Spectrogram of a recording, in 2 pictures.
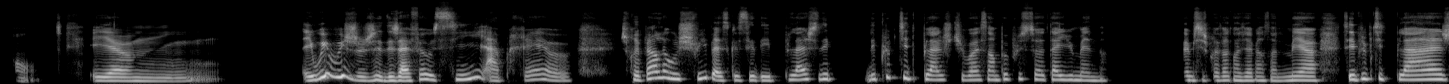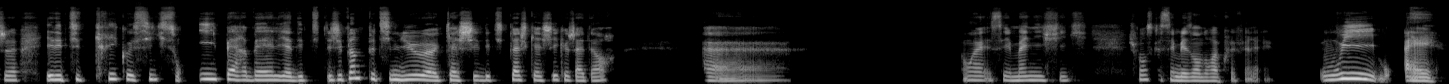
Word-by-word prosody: En - - -14 0.4
s - - -19 0.2
et 175 0 0
hem, 160 -3 -2 1.0
et 185 +2 +3
oui, 350 - +7
oui, 365 +3 +7
je 185 -6 0
j'ai 185 +2 +1
déjà 175 0 +4
fait 235 +7 -2
aussi. 230 - 0
Après, 200 +6 -3
heu, 175 -2 -7 0.5
je - - -3
préfère 255 +8 +2
là 310 -1 +2
où 260 - +4
je 245 - 0
suis, 280 +4 0
parce 190 -6 +1
que 195 - -4
c'est 195 +1 -2
des 180 0 -2
plages, 215 +6 -2
c'est 245 0 -2 0.3
des 230 +3 -3
plus 320 - -5
petites 290 -4 -2
plages, 215 -4 -2
tu 205 - -7
vois? 205 +1 -3
C'est 210 - -8
un 210 - -2
peu 240 - -4
plus, 250 0 -6
heu, 220 - -2
taille 210 0 -2
humaine. 185 -3 -4 0.8
Même 195 - -2
si 185 - 0
je - - -4
préfère 190 +1 -5
quand 190 - -3
il 180 - -2
y - - -2
a - - 0
q - - -5
personne, 175 -2 -6
mais 190 +1 +2
heu, 185 0 +3 0.3
c'est 220 - +2
plus 255 +4 +2
petite 250 +1 -4
plage, 225 +1 +4
heu, 200 0 -1 0.3
et 205 - +4
les 215 -1 +4
petites 195 0 -3
criques 245 -2 0
aussi, 220 +2 0
qui 235 - -1
sont - - -2
hyper 240 -5 +2
belles. 200 +1 +1
Il 195 - 0
y - - +2
a 185 - +3
des 185 +1 -2
petites 185 +2 -9
j'ai 215 +2 +1
plein 280 +6 +3
de 290 - -3
petits 225 -3 +1
lieux, 215 +1 +3
heu, 190 -2 +3
cachés, 190 +1 +5
des 190 - -3
petites 185 +1 -5
plages 205 -1 +1
cachées 195 +1 +2
que 200 - -5
j'adore, 175 -1 -3 0.9
heu - - 0 2.5
Ouais, 195 -1 -5
c'est 195 -1 -5
magnifique. 190 0 -4 0.4
Je - - -12
pense 220 0 -4
que 215 - -12
c'est 195 - -3
mes 175 -1 +1
endroits 170 -1 -3
préférés. - - -16 0.5
Oui! 240 +1 +7
Bon - - -11 0.2
eh! 165 -4 +2
200 Hz, 200 wpm, -22 LUFS, 185-225 Hz, 2.5 s, oui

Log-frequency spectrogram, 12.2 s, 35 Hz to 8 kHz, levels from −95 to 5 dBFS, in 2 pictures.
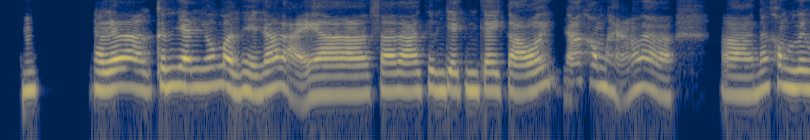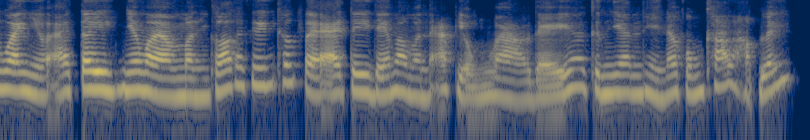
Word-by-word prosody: Ừm. 245 +1 -1 0.4
Thật 245 - +3
ra 265 +3 +9
là 265 -3 +5
kinh 285 0 +1
doanh 275 -1 +6
của 290 - 0
mình 265 - +5
thì 230 -2 -2
nó 250 +5 +2
lại, 280 - 0
à, 210 +1 +2
sao 235 +2 +2
ta? 235 0 +2
Kinh 255 -2 -2
doanh 240 -1 -2
cây 240 0 -1
cối, 240 +10 +2
nó - - -3
không 310 -3 -3
hẳn 240 0 -6
là, 245 -9 -2 0.3
ờ, 205 -1 -2
nó 265 - -3
không 290 0 -1
liên 265 -1 0
quan 240 -1 +3
nhiều 205 -3 -4
IT, 250 +2 +4
nhưng 250 0 -1
mà 210 -4 +5
mình 190 0 -4
có 235 +6 +1
cái 295 +1 -6
kiến 290 0 -6
thức 325 +1 -7
về - - +2 0.3
IT 225 -2 -2
để 200 0 -3
mà 230 +1 -2
mình 195 -3 -8
áp 130 - -7
dụng 95 +1 -7
vào 170 - -5
để, 95 - -3
a, 275 +1 -4
kinh 220 -4 -4
doanh 220 -1 -5
thì 210 -4 -7
nó 215 +4 -4
cũng 215 0 -7
khá 275 +5 -3
là 310 - -9
hợp - - -10
lý. 255 - -5
240 Hz, 270 wpm, -25 LUFS, 210-265 Hz, 0.4 s, ra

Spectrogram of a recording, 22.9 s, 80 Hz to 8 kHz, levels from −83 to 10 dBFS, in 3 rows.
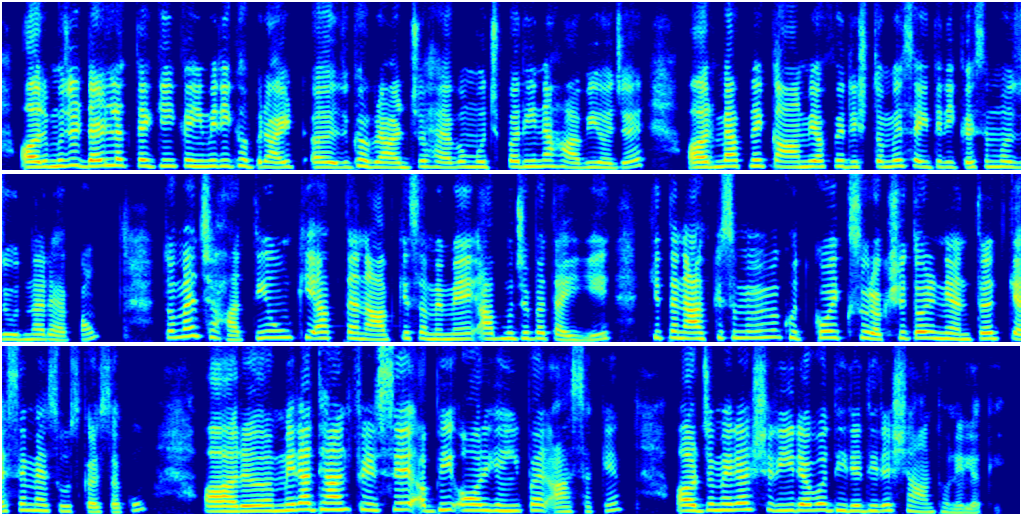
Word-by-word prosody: और 245 +1 +6
मुझे 285 +4 +2
डर 280 +2 +6
लगता 300 -2 +2
है - - +4
कि 290 +2 -2
कहीं 280 -2 +1
मेरी 280 0 +1
घबराइट 250 -4 -1
अ, 230 - 0 0.2
घबराहट 230 -4 +1
जो 265 +5 -4
है, 230 -3 -2
वो 250 +2 -5
मुझ 245 -2 -4
पर 255 0 0
ही 270 - -1
ना 275 +1 0
हावी 220 +1 -1
हो 215 -2 -2
जाए 235 +9 -4 0.3
और 235 +1 +5
मैं 275 +2 +4
अपने 285 +1 +1
काम 255 -2 0
या 260 - +5
फिर 275 -1 -1
रिश्तों 250 +1 -4
में 275 +3 -1
सही 275 -4 0
तरीके 235 -2 -3
से 255 0 -8
मौजूद 230 -3 -5
ना 230 0 -2
रह 215 -4 -4
पाऊँ। 235 +6 -7 0.5
तो 310 0 -3
मैं 365 +3 +4
चाहती 275 - -4
हूँ 310 +1 -4
कि 315 - -1
आप 285 - -2
तनाव 225 -5 +2
के 275 - -3
समय 255 -4 -2
में 240 +2 +1
आप 255 0 0
मुझे 265 +1 -2
बताइए 225 -1 -3 0.3
कि 305 - -2
तनाव 270 -3 +6
के 305 - -4
समय 295 0 -4
में 305 - -3
मैं 330 - -6
खुद 305 - -4
को 305 0 0
एक 305 - -3
सुरक्षित 285 0 -1
और 290 0 +5
नियंत्रित 260 +1 +1
कैसे 250 +6 +1
महसूस 255 -4 -4
कर 200 - 0
सकूँ 200 - -8 0.5
और 230 +1 +5 0.2
मेरा 280 +4 +6
ध्यान 310 +1 +6
फिर 300 -3 +1
से 310 -1 +4
अभी 260 +4 0 0.2
और 275 0 +2
यहीं 255 -1 -2
पर 270 -1 0
आ 215 +1 -2
सके 245 +6 -10 0.5
और 260 0 +5
जो 285 - -2
मेरा 290 +2 +3
शरीर 275 -2 -2
है, - - +5
वो 290 +1 0
धीरे-धीरे 250 -1 -2
शांत 210 -5 -6
होने 170 -4 -10
लगे। 165 - -12
265 Hz, 225 wpm, -23 LUFS, 235-285 Hz, 0.5 s, और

